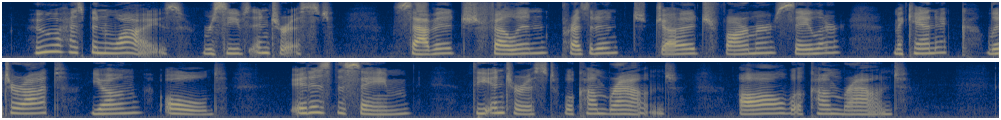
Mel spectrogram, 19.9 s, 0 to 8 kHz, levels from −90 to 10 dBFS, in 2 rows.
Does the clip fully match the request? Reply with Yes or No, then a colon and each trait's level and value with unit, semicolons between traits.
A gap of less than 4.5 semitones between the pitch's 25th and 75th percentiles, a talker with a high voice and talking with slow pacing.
Yes: average, 3.1 semitones; very high, 250 Hz; slow, 85 wpm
